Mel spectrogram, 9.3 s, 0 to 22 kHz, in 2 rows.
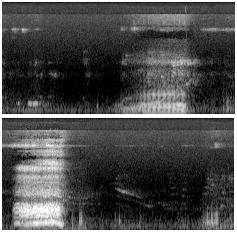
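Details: A 1-year-old girl imitating a boxer dog's snoring: two loud, rough, low snorts in a quiet room, a mix of the dog's snoring and the toddler's grunting imitation; snoring.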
